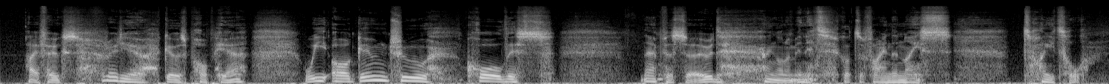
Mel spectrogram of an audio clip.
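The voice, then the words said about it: Out of breath, panting. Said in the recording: “I'm out of breath, I've just run up the stairs”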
